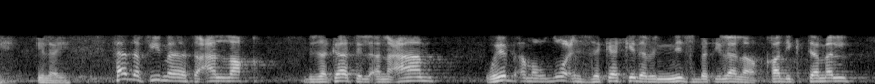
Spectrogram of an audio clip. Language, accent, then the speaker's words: Arabic; Egypt; عندنا في مصر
